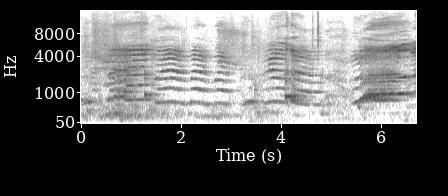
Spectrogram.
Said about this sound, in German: Andere Laute, Babys.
